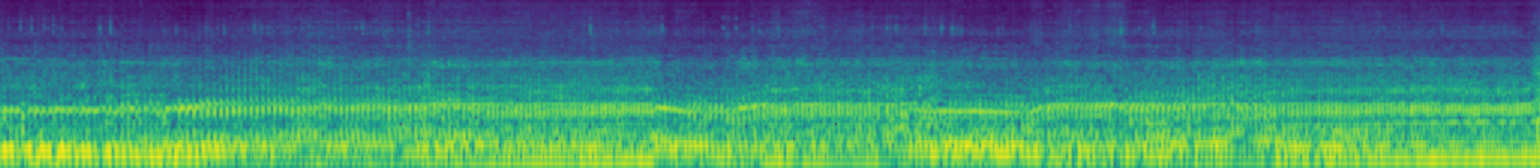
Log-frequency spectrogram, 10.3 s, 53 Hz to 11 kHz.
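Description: Trail bikes, a Kawasaki KLX 110 and a Suzuki DRZ400, ridden on a dirt track. The engine drone is close, loud and continuous, with small dips and swells in pitch as the throttle changes.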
